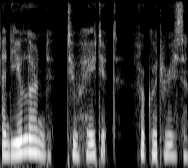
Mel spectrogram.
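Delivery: plain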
